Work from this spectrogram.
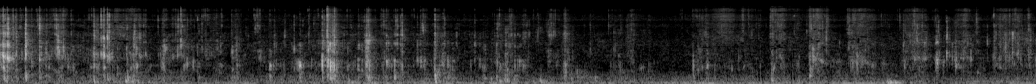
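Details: Raw-fed pit bulls Oli and Nommy at a prey-model meal of fish and meat. Loud crisp crunches open the stretch, easing into softer wet chewing and licking, with a few sharp bites near the end.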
